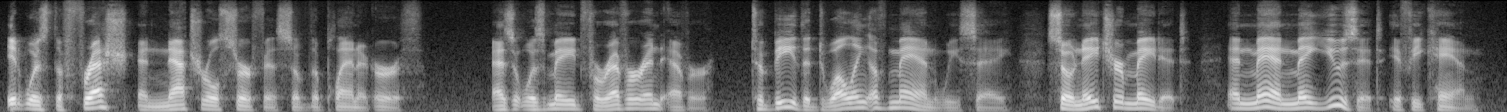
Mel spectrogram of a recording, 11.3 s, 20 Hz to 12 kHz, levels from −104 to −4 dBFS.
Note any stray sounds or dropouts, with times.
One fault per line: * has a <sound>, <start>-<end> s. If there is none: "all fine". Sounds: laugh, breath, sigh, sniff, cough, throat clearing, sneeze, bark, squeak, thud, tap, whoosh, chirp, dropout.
all fine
